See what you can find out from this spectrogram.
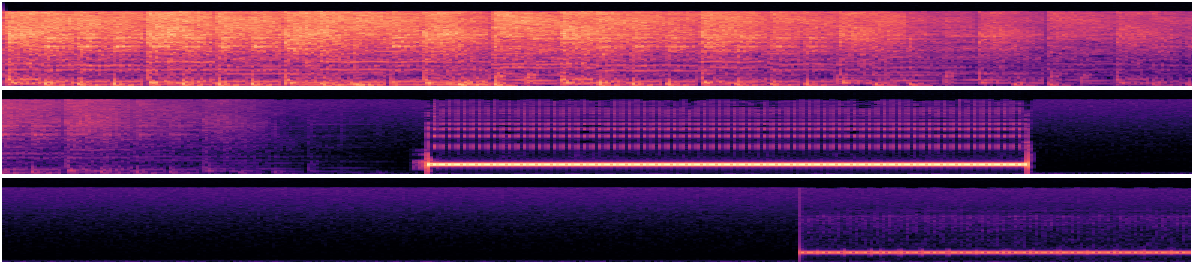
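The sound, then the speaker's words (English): An answering machine tone sounds on a heating and cooling business's line. A fading greeting gives way to a loud, steady, pure beep of about two seconds. After a pause of silence, a second quieter, steady tone follows. “At the sound of the tone, leave your name, a brief message, and your phone number, and we will call you back.”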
